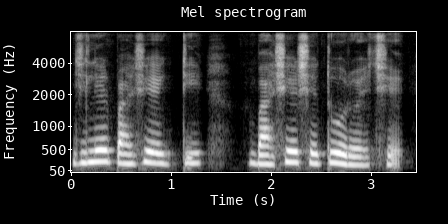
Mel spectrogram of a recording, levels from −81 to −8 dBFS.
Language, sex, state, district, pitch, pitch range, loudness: Bengali, female, Assam, Hailakandi, 215 Hz, 200-225 Hz, -13 LUFS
